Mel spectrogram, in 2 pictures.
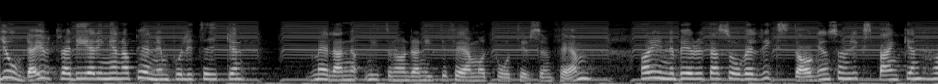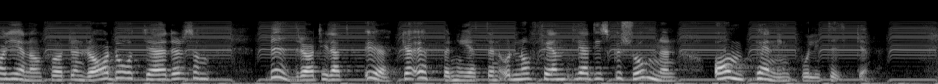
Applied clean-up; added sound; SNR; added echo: none; Telephone; 12 dB; none.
